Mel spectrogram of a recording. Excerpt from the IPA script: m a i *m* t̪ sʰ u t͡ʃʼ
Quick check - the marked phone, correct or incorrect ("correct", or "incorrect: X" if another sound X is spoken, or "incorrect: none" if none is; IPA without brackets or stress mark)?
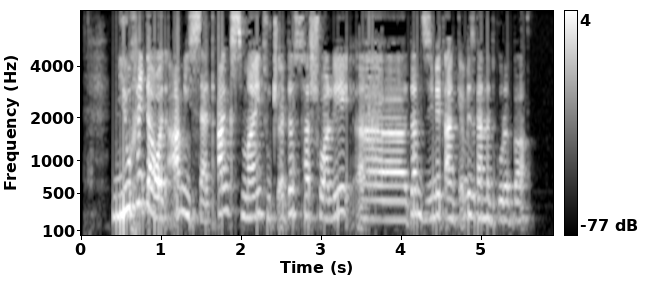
incorrect: n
